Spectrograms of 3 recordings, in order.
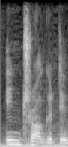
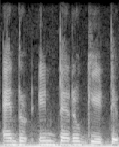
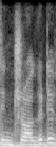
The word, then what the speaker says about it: interrogative: The word is interrogative. It's not interrogative. Most of the times you might have heard people pronouncing it as interrogative. It's interrogative sentences, and they are used to ask questions.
